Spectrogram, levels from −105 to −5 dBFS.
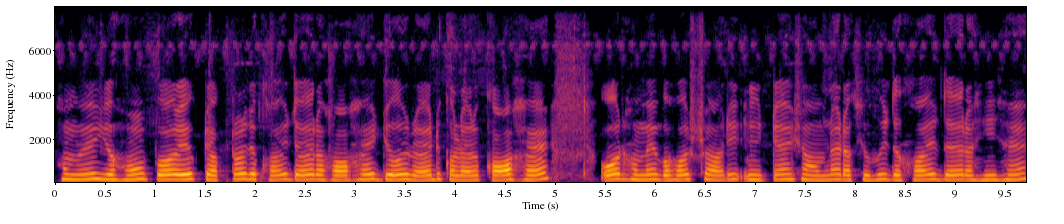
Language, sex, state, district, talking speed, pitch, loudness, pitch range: Hindi, female, Chhattisgarh, Balrampur, 160 wpm, 215 Hz, -28 LUFS, 210-225 Hz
